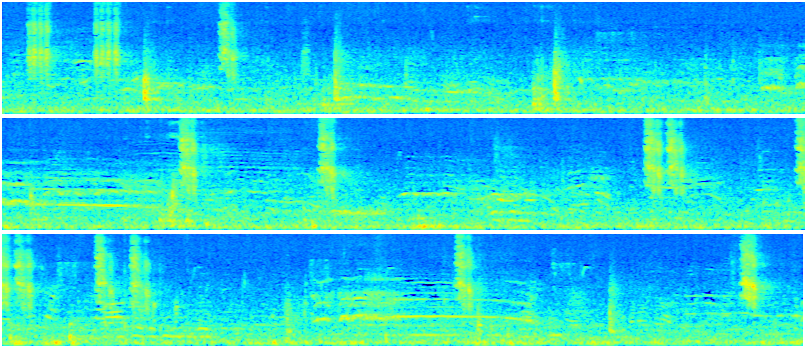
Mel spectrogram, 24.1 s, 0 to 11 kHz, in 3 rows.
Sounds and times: villagers go about their business, talking outside 0.0 - 24.0
occasional rooster 7.6 - 10.1
occasional rooster 19.1 - 21.5
Crows 19.1 - 21.4

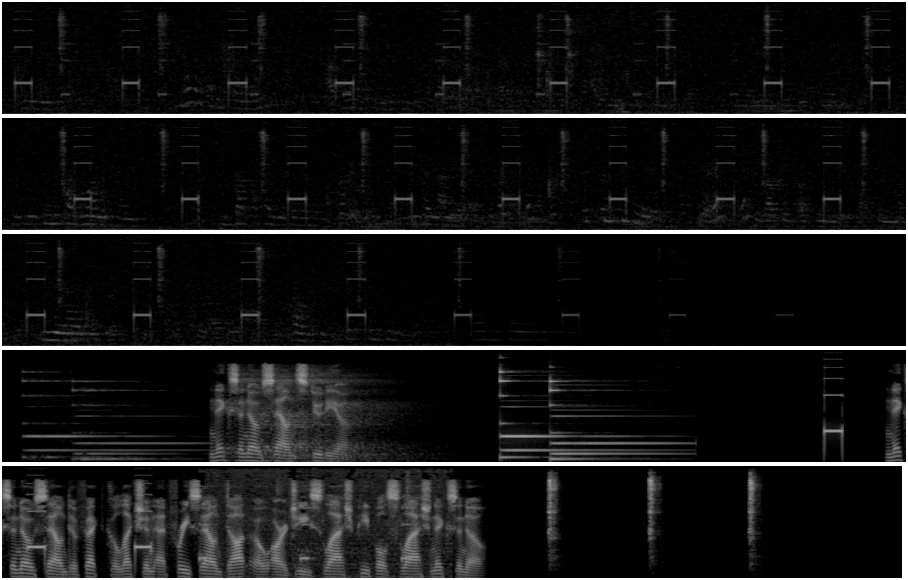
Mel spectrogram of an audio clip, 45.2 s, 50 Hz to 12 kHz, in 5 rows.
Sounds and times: heart beep 0.1 - 1.7
clock tic tac 0.2 - 2.7
heart beep 2.3 - 2.6
heart beep 4.4 - 4.6
clock tic tac 4.4 - 4.8
heart beep 5.4 - 5.7
heart beep 6.3 - 7.9
clock tic tac 6.6 - 6.8
heart beep 8.7 - 9.0
clock tic tac 9.6 - 17.8
heart beep 10.8 - 11.1
heart beep 11.9 - 12.2
heart beep 13.0 - 13.2
heart beep 14.1 - 14.3
heart beep 16.2 - 16.4
heart beep 17.3 - 17.5
heart beep 18.4 - 18.6
heart beep 19.4 - 19.6
clock tic tac 19.4 - 19.8
heart beep 20.5 - 20.8
heart beep 21.5 - 21.8
heart beep 22.6 - 22.8
heart check print 35.4 - 41.0
clock tic tac 36.3 - 41.0
pager and tone 37.4 - 40.9
heart beep 37.5 - 37.7
clock tic tac 41.6 - 41.9
clock tic tac 42.6 - 42.9
clock tic tac 43.6 - 43.9

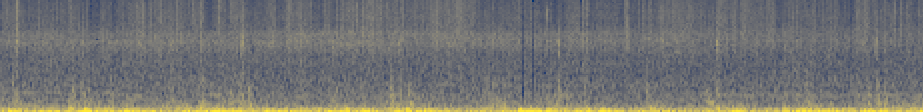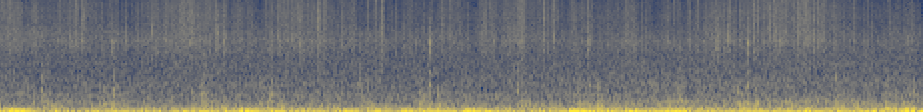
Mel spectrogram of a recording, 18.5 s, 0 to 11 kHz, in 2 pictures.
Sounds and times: driving car 0.0 - 18.4
rain 0.0 - 18.4
windshield wipers 0.1 - 18.4

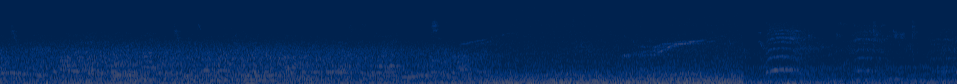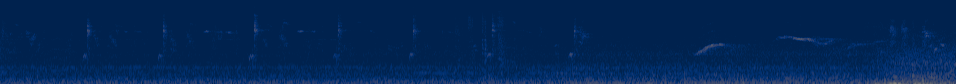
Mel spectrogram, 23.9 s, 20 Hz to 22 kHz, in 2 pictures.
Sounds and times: traffic 0.0 - 9.5
birds 0.0 - 20.0
traffic 10.3 - 23.9
birds 20.6 - 23.9

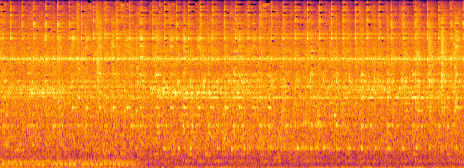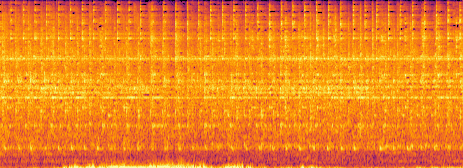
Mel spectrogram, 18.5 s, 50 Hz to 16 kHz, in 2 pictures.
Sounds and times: wind noise 10.4 - 16.2

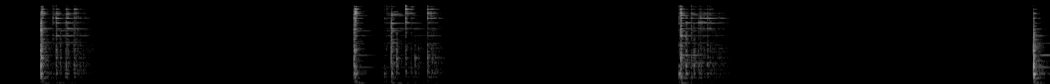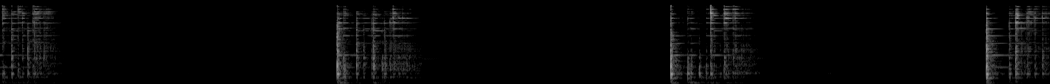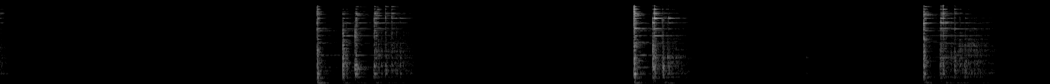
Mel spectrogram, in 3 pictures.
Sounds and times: Cutlery Fork Knife Spoon Metal Dropped On Floor 0.4 - 1.0
Cutlery Fork Knife Spoon Metal Dropped On Floor 24.2 - 25.2
Cutlery Fork Knife Spoon Metal Dropped On Floor 27.4 - 27.9
Cutlery Fork Knife Spoon Metal Dropped On Floor 30.2 - 31.1

